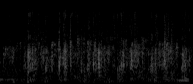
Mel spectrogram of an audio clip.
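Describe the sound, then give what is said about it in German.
Faint applause from an audience, a soft, rustling patter of clapping that stays fairly even in level across the short clip. “Ja, dafür gibt's Applaus.”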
